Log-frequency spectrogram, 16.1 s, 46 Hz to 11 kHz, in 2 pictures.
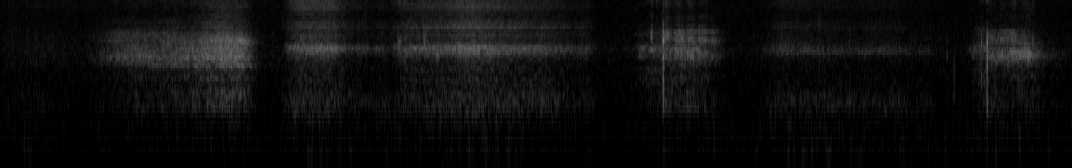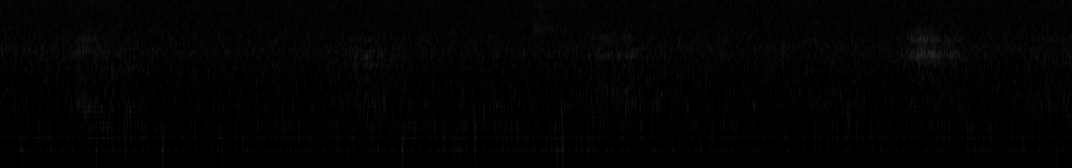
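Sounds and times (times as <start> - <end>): faint breathing: 0.6 - 9.1, 12.0 - 13.2, 14.7 - 16.0.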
